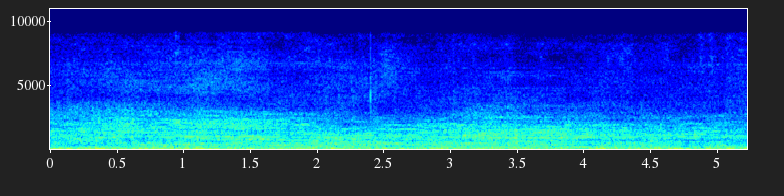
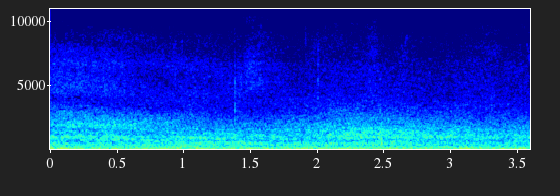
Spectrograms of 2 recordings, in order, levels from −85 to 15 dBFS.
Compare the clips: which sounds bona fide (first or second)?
second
